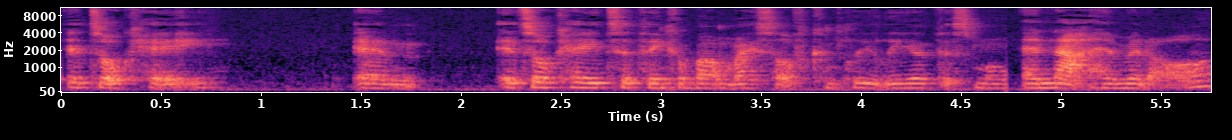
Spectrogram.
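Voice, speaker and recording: Medium-pitched female speech at a moderate speed amid noticeable background noise. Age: 20s. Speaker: vlogger. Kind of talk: personal vlog confession. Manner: casual, rambling speech.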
